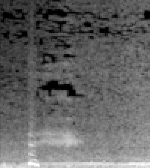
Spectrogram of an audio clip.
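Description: A short, loud vocal exclamation about half a second in. Then a steady motor drone that slowly grows louder.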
